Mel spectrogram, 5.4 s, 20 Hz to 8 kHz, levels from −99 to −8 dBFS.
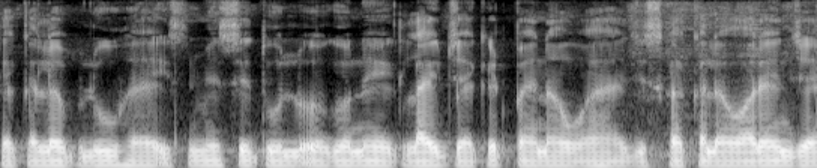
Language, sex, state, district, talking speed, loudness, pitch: Hindi, male, Bihar, Patna, 200 wpm, -16 LUFS, 80 Hz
